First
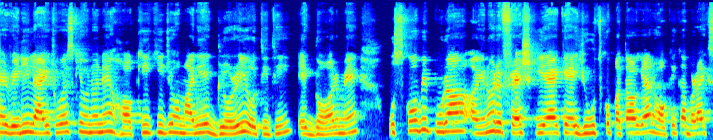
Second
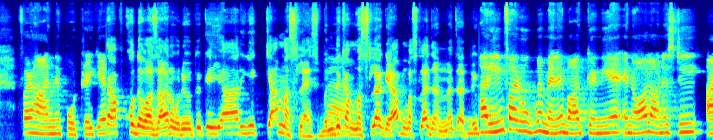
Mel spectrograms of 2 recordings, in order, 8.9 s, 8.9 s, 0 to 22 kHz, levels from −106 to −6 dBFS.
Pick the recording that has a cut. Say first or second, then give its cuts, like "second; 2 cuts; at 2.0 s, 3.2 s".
second; 2 cuts; at 1.3 s, 6.0 s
